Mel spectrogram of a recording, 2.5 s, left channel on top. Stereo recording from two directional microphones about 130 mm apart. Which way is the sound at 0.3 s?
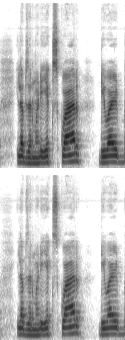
30° left (ahead or behind).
